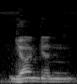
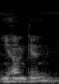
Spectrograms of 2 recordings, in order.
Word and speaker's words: Youngan: Now, now the uh the rap video do it that was done by Jungan Ace, is that how he pronounces it? Youngan.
